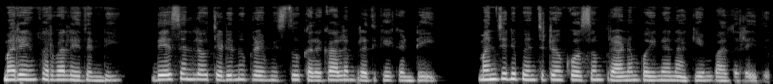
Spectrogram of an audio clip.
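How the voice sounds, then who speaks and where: A woman voicing a principled middle-aged male lecturer with a proud, earnest manner, read from a storybook in her own mellow voice. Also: medium pitch, steady tone, normal speed, close to an everyday voice.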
